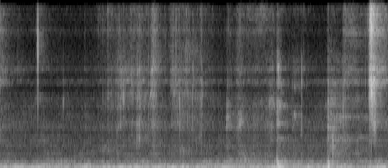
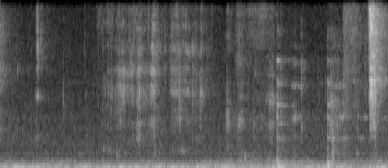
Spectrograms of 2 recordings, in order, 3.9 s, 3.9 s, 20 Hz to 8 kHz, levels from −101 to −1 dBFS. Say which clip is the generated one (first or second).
first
